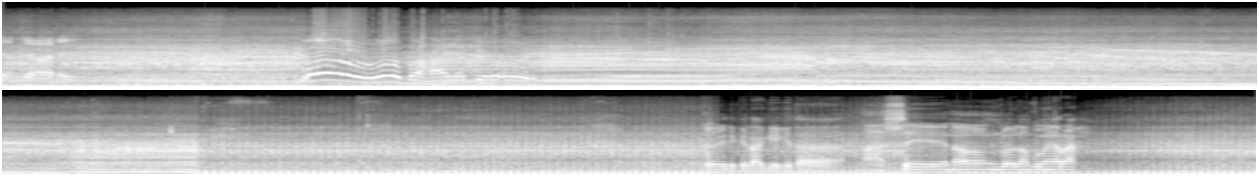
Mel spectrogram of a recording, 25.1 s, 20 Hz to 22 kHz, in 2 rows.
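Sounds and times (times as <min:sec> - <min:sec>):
motorcycle engine winding down: 0:00.0 - 0:25.0.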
